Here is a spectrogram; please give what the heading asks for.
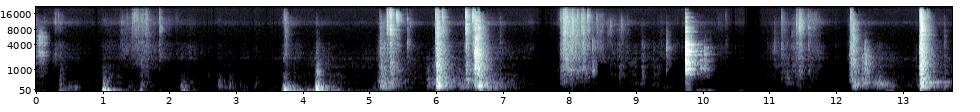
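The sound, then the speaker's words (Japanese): A microwave oven is handled to heat a bacon-and-cheese rice ball. Scattered clunks, knocks and door-like thuds come in short bursts, separated by stretches of quiet. “おにぎりは温めた方がいいですよね。”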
